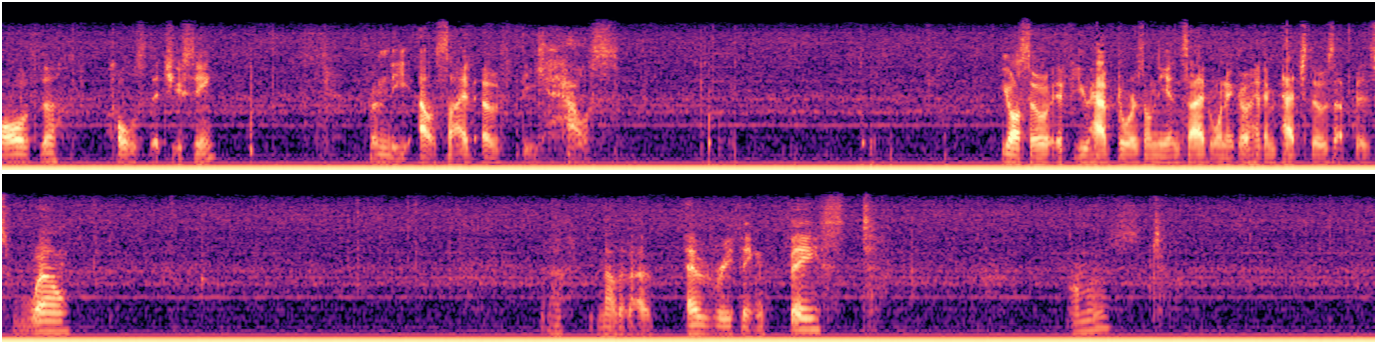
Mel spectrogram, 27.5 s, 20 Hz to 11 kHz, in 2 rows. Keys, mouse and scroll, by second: 0.4 shift+right click, 0.8 shift+f, 1.2 shift+middle click, 2.4 right click, 2.8 shift+right click, 3.6 shift+right click, 4.2 shift+right click, 5.0 shift+f, 5.9 shift+middle click, 6.9 right click, 7.8 shift+right click, 8.4 shift+right click, 8.8 shift+right click, 10.2 right click, 11.0 shift+right click, 11.4 shift+right click, 11.8 shift+f, 12.2 shift+middle click, 13.2 right click, 13.6 shift+right click, 14.4 shift+right click, 15.5 right click, 15.8 shift+right click, 17.4 shift+right click, 17.9 shift+f, 18.6 shift+middle click, 19.6 right click, 21.2 shift+right click, 21.9 shift+right click, 22.2 shift+right click, 22.6 shift+f, 23.0 shift+middle click, 24.2 right click, 25.3 shift+right click, 26.0 shift+right click, 26.6 shift+right click, 27.0 shift+f.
